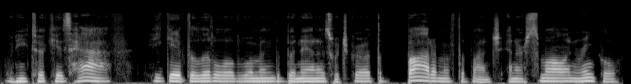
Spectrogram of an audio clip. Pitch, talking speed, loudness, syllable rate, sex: 140 Hz, 245 wpm, -18 LUFS, 5.8 syllables/s, female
